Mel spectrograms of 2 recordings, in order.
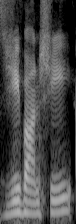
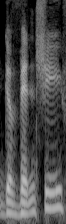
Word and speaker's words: Givenchy: you know how many years it took me to figure out that Givenchy was Givenchy? I was calling it Gavinci for like half my life.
